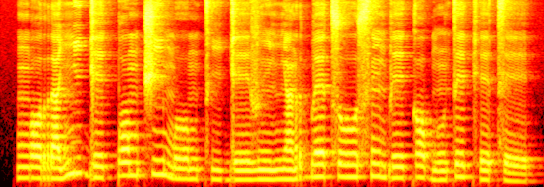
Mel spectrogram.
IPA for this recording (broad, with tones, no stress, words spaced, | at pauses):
ŋɔ˨ra˨ ɲi˦ɡe˨ɡ͡bɔ˦m t͡ʃi˦moː˨m tʰi˨ɡeː˨vĩ˨ ɲã˨rbɛ˦t͡soː˦sĩ˦ beː˦kɔ˦bũ˨ te˦kʰe˨t͡seː˨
